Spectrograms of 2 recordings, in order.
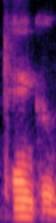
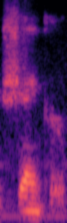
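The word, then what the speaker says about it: chancre: term did whatever reason they called it canker rather than Shanker which is the way to pronounce it so you had and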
